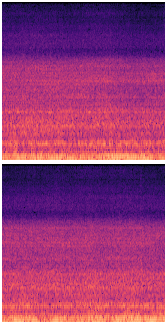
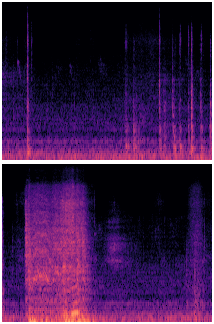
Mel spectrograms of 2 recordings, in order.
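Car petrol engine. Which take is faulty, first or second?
second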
